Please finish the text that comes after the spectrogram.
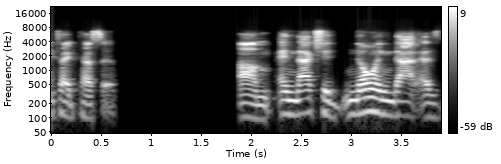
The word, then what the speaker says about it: antitussive: Tussive or tussative? There might be an extra syllable in there. Yeah, antitussive.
